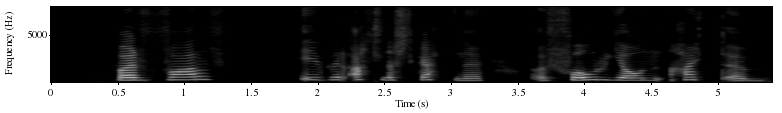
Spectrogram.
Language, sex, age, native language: Icelandic, female, 15, Filipino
